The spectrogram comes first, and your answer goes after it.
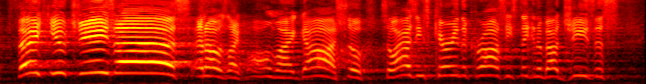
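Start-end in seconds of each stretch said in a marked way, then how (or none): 0.2-1.8 booming, very loud bellow, one word drawn out. Retelling what a man carrying the cross cried out, retelling a bellow. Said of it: "it's like this bellow voice came out".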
